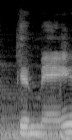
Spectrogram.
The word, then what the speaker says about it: Gamay: Gamay is how it's pronounced.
